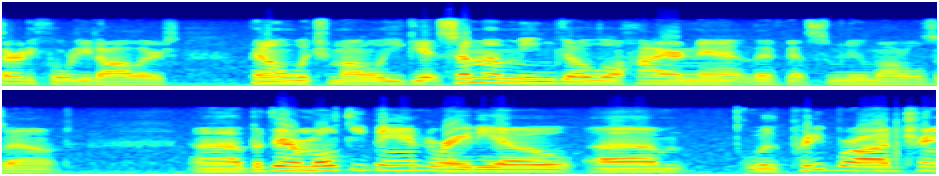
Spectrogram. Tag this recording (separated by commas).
Speech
